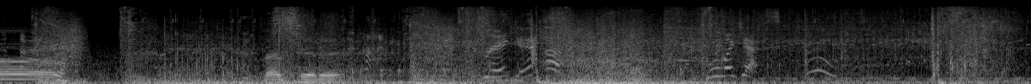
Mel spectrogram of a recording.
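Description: Gunfire and explosions boom and crackle in a video game.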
